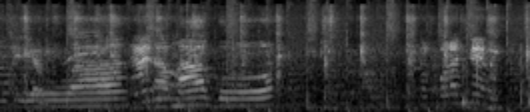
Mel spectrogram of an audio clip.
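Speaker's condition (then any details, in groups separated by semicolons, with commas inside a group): No condition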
